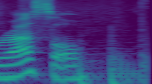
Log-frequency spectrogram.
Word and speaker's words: Rusl: We got Russell. – All of these names, and that's the one that always gets me. – I know. Well, the funny thing is, it's Russell, but it's spelled R-U-S-L.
